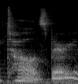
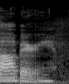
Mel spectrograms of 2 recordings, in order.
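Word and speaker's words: Tsabary: Um, and so this, I love with this, and Shefali Talsberry, is that how you say Sawberry. – Sawberry. It's a silent T.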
